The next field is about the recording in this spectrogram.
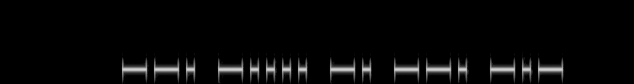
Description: Morse code, heard as a keyed tone, about 15 wpm, 700 Hz. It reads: G6NGK
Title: DXCC-100 Call Signs - 5 Characters - Repeated 3x - 15wpm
